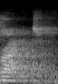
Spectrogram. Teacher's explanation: that final T you don't just get to drop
